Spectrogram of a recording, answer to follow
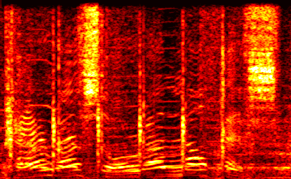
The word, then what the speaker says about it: Parasaurolophus: Lates, that's 6 syllables. Yeah, shall we clap it out? Sure. Parasaurolophus.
